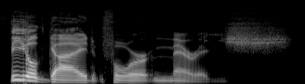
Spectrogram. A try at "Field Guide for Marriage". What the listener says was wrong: Why do you have to say field like that? you're angry at the word field. It's like, whoa, what did field do to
